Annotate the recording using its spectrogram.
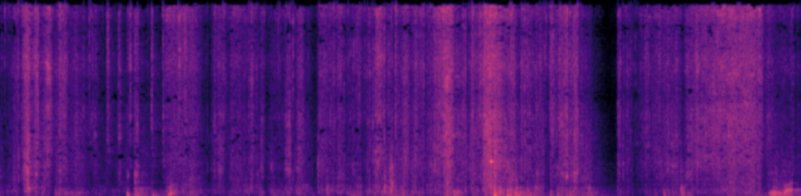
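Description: Cardboard box and paper packing being handled and pulled about by hand while a ceiling fan is unpacked: continuous rustling, scraping and crinkling with small knocks, loudest about five seconds in.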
